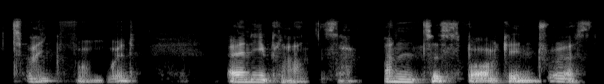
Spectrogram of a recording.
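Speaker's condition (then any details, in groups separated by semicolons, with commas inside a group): Cerebral palsy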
